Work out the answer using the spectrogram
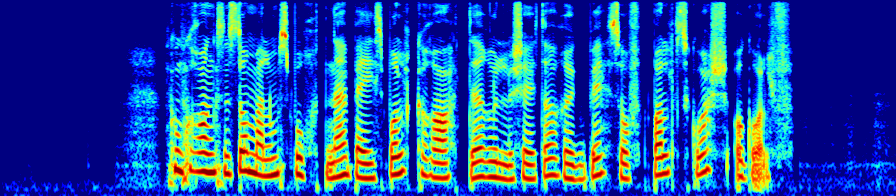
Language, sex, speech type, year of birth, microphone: Norwegian, female, read, 1991, Shure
